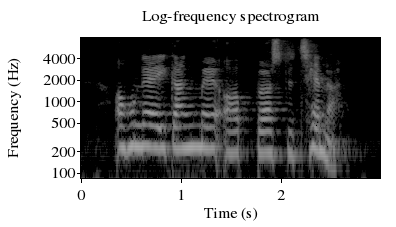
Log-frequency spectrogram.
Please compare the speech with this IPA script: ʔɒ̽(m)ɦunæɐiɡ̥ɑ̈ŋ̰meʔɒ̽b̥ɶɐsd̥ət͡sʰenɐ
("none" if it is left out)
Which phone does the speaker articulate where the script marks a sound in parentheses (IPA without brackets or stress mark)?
none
